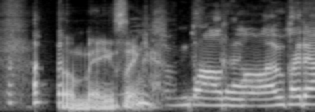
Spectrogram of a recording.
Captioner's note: laughter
